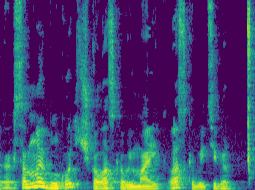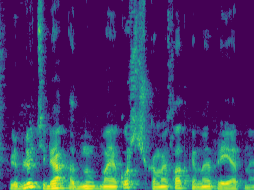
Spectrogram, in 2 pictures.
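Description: A man with vocal fry talks at a moderate pace, his pitch swinging very widely. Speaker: relationship commentator. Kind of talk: commentary. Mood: animated, opinionated. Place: home room. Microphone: webcam.

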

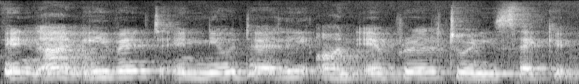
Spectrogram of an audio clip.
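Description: A woman at medium pitch and a fairly slow pace, with noticeable background noise. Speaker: news anchor. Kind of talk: news reading. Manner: formal; steady, brisk headline delivery.

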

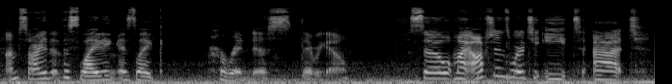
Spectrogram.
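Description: A woman is speaking. The sound is dry with no echo, but background noise is noticeable. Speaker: vlogger. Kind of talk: casual vlog chat. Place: car. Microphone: phone near.

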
